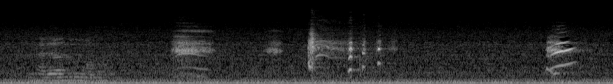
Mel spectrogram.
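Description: Plush-crested jay giving a varied string of calls: a nasal, wavering note, a harsh burst with quick clicks, then a sharp falling cry, over a steady low hum.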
